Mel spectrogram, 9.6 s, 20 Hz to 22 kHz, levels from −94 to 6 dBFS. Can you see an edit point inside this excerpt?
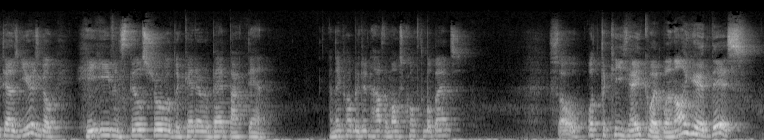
no; 0 cuts

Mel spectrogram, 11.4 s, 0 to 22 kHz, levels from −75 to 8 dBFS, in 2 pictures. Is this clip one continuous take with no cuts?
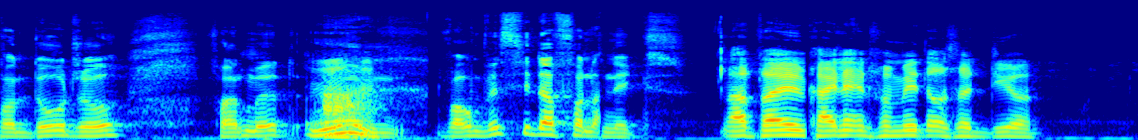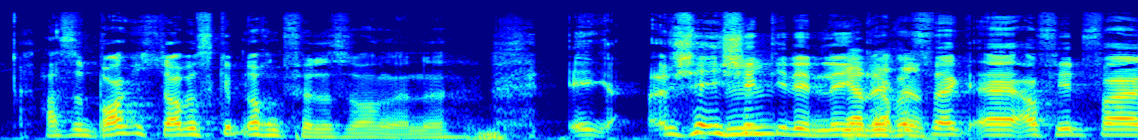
no; 6 cuts; at 1.2 s, 2.1 s, 3.0 s, 4.0 s, 5.8 s, 7.1 s

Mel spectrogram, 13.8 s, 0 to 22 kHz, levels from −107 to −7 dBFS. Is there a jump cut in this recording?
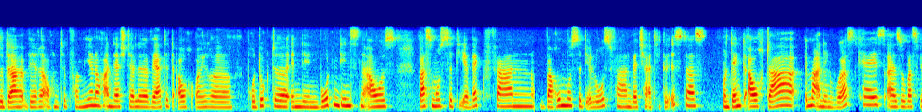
no; 0 cuts

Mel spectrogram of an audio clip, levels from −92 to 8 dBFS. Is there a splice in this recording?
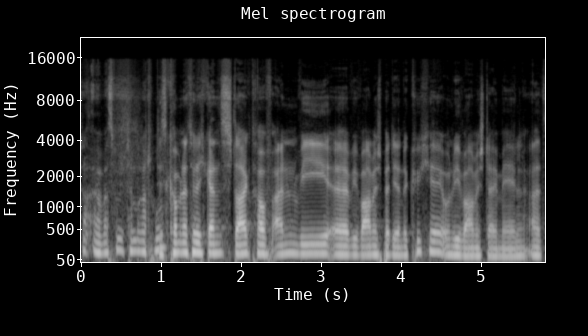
no; 0 cuts

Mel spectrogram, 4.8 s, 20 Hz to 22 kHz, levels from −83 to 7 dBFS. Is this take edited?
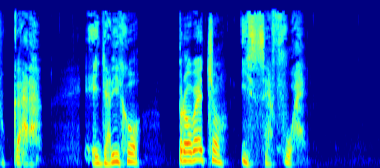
yes; 2 cuts; at 1.4 s, 2.9 s

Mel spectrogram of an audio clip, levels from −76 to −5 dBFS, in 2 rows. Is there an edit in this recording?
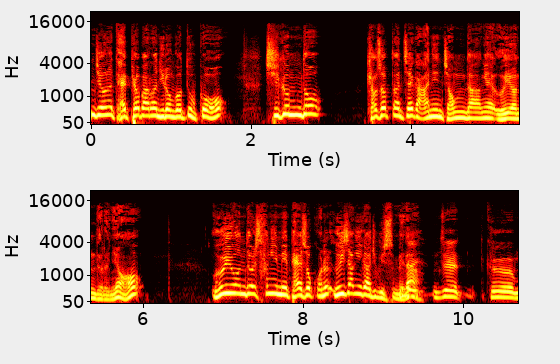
no; 0 cuts

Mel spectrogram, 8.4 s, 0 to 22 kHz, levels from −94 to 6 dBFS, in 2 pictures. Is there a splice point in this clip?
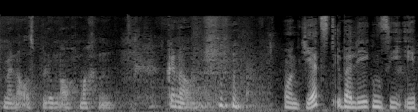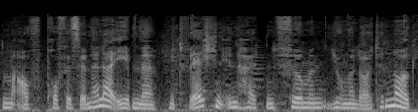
no; 0 cuts

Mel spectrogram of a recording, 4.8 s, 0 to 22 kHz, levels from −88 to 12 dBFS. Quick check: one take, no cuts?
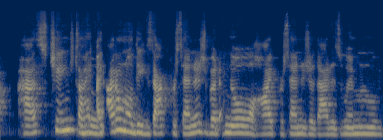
no; 3 cuts; at 1.0 s, 1.3 s, 2.8 s

